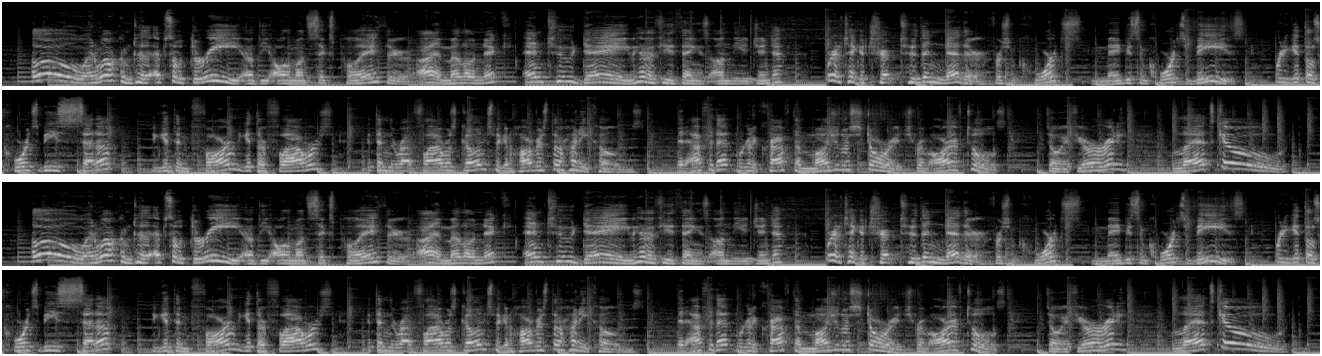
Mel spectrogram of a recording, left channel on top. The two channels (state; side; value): identical; both; correlation 1.00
